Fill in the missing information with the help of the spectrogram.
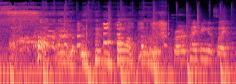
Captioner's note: laughter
